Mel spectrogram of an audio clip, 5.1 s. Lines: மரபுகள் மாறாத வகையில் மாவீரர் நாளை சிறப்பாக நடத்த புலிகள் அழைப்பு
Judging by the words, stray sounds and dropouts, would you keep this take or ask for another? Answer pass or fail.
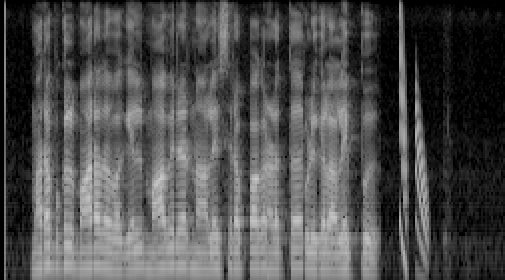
fail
